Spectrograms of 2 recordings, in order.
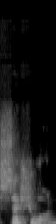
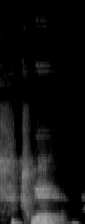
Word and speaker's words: Szechuan: Actually, he says, but that's, well, I mean, the word is Szechuan, but the way that he pronounces it, he screws it up. Mm. And he goes, Sichuan.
